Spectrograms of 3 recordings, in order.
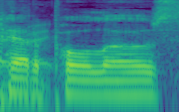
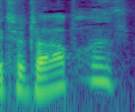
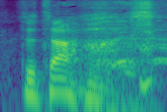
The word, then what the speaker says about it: Tatopoulos: the running gag of how no one can pronounce his name. Right. Right. Right. Tatapolos. And it's like it's Is it that hard to say Tatopoulos? Tatopoulos.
